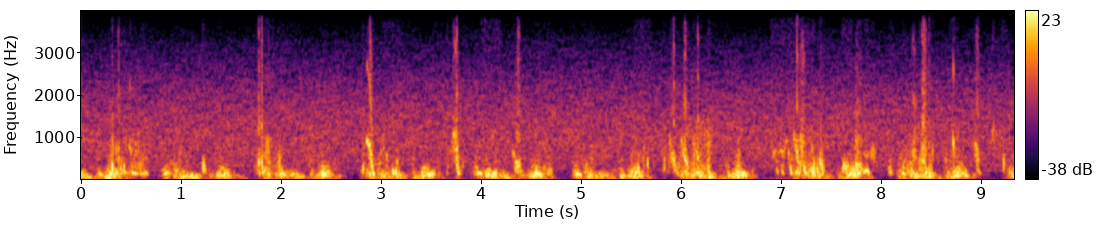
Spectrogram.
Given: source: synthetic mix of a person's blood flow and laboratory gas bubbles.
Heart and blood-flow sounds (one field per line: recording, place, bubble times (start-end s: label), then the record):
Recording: Doppler ultrasound of blood flow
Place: precordium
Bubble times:
0.27-0.69 s: bubbles
1.19-1.28 s: bubbles
1.73-1.93 s: bubbles
1.95-2.05 s: bubbles
2.79-3.22 s: bubbles
3.66-3.83 s: bubbles
4.00-4.20 s: bubbles
4.30-4.43 s: bubbles
4.50-4.73 s: bubbles
5.54-5.71 s: bubbles
5.81-6.34 s: bubbles
6.90-7.46 s: bubbles
7.61-7.96 s: bubbles
8.06-8.14 s: bubbles
8.21-8.55 s: bubbles
8.67-8.77 s: bubbles
8.91-9.01 s: bubbles
9.10-9.15 s: bubbles
9.19-9.34 s: bubbles
From the record:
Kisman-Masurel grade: 243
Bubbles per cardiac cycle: several, 3 to 8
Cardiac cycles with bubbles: 100%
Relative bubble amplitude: loud (0.450 to 0.775)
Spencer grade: 3 (all of the cardiac periods contain showers or single bubble signals, but not dominating or overriding the cardiac motion signals)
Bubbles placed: anywhere in the cardiac cycle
